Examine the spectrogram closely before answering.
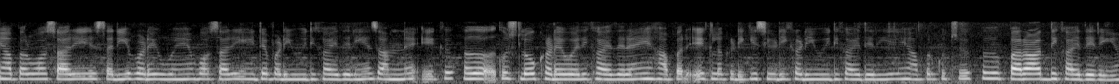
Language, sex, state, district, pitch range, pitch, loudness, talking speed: Hindi, female, Rajasthan, Nagaur, 235-255 Hz, 245 Hz, -16 LUFS, 250 wpm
